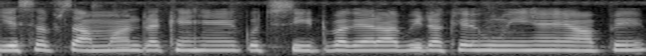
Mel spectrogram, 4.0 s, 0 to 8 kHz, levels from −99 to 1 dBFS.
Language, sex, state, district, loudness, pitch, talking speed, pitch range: Hindi, female, Uttar Pradesh, Hamirpur, -28 LUFS, 220 Hz, 220 wpm, 215-225 Hz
